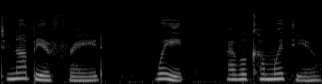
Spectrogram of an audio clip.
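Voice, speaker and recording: At a moderate pace, a woman speaks in a dark, mellow, somewhat breathy tone, recorded dry and close with no echo. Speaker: voice actress. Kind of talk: bedtime story reading.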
